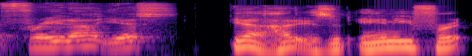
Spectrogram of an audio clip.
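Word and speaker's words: Anni-Frid: Yeah, is it Annie Fred? How do you pronounce? Oh, Anna Fred.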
